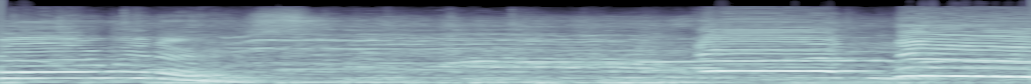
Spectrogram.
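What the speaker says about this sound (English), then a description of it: "The crowd is going crazy." A wrestling crowd roars after a tag team championship win, loud cheering, shouts and whoops swelling in waves, with sustained screams peaking near the end.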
